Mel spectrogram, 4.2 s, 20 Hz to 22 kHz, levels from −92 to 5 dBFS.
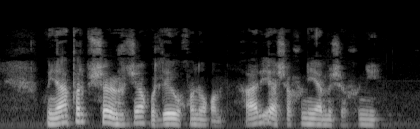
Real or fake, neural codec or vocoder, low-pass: fake; vocoder, 24 kHz, 100 mel bands, Vocos; 9.9 kHz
